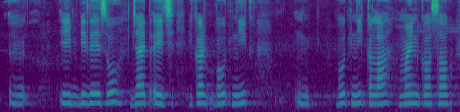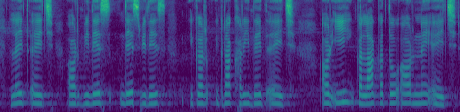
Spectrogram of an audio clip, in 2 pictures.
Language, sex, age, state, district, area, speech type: Maithili, female, 18-30, Bihar, Madhubani, rural, spontaneous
